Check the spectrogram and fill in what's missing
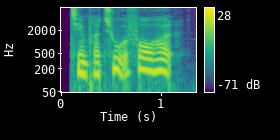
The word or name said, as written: temperaturforhold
